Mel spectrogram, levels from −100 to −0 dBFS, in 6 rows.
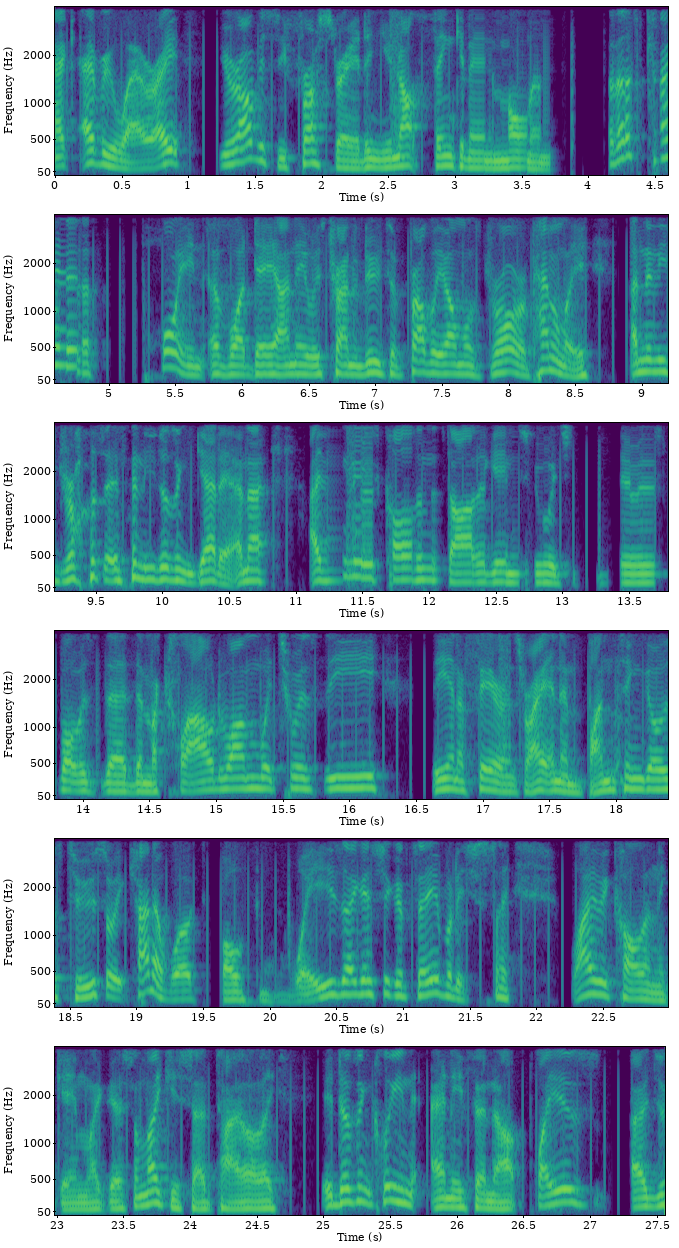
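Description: Wi-Fi interference runs through the whole clip: a nearby radio's beacon, repeating every 102.4 ms, is rectified by the audio circuit, giving a steady ticking about ten times a second, roughly 25 dB below the speech.

Repeated packet loss (robotic sound) hits from 3.16 to 5.23 s and again from 10.69 to 14.15 s. In each stretch, dozens of short holes, the longest 69 ms and 106 ms respectively, are patched by extending the last sound, covering about 40% of the span. The result is choppy speech with pieces missing. Throughout, the band stops at 4 kHz, which fits a G.711 telephone codec.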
